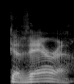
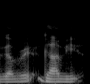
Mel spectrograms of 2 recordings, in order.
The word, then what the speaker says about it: Gaviria: December 1st, 1949, Pablo Emilio Escobar, Guevara, right? Did I say that? How do you say his last name? Is it Guevara? Pablo Emilio Escobar Gaviria.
